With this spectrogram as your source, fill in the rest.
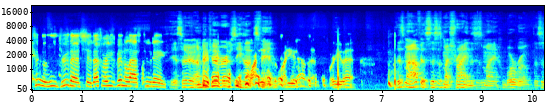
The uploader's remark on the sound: Finally recorded one of our group calls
